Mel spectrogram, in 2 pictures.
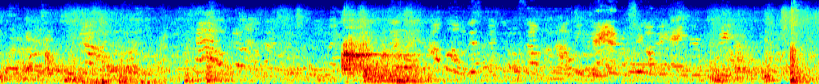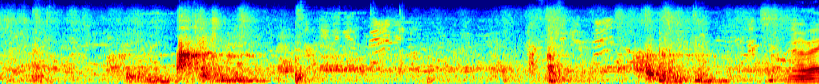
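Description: Bowling alley din of background voices and music, broken by two sudden loud crashes about three seconds in and about ten seconds in: a bowling ball striking pins.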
